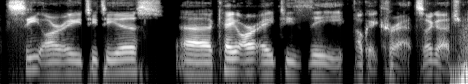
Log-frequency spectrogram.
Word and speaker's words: Kratz: 21 is Katz. Trace Bussell just keeps sending me cash app. I appreciate it, Dollar. Katz. Kratz. Kratz. C-R-A-T-T-S. K-R-A-T-Z.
